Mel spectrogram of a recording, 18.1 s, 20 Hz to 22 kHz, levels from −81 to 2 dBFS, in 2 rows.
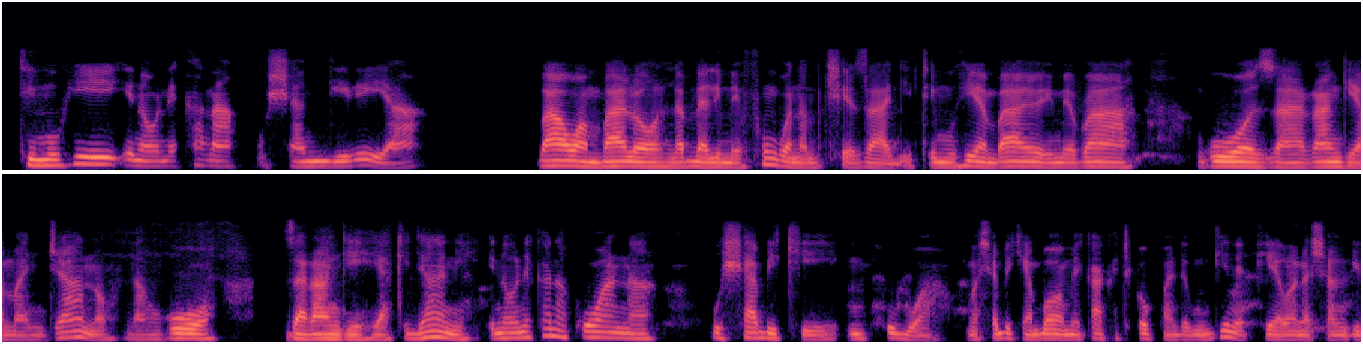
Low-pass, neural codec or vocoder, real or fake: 7.2 kHz; codec, 16 kHz, 2 kbps, FunCodec, trained on Chinese and English, 25 frames a second; fake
